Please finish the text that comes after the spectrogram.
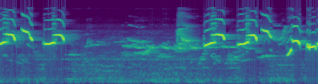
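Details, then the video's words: Oriental magpie-robin in full song: bright, high whistled phrases with quick slurred notes and chirps, delivered in bursts with short pauses. "memancing Kacer cepat ngeplong gacor"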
